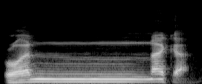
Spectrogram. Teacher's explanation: Nun bertasdik kita kena baca suku kata Ran itu dengan wajibul gunah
